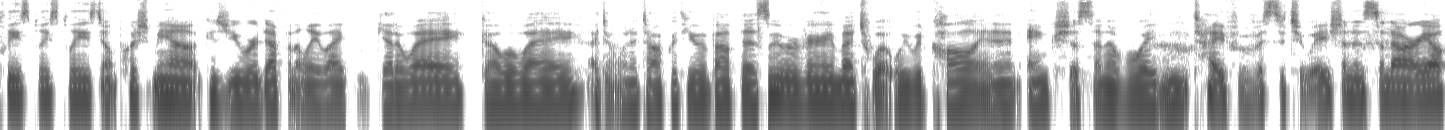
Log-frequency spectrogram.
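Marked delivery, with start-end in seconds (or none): 0.0-1.5 mock pleading, begging tone. Speaker recalls begging the person they've been with twelve years; imitating own past pleading. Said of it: "begging and pleading like".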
